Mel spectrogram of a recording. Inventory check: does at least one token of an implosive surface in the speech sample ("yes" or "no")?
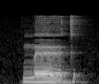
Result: no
